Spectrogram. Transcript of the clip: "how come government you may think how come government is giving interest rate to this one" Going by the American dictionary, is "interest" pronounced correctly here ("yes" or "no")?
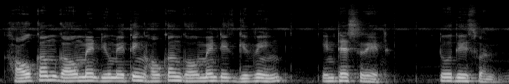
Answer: yes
